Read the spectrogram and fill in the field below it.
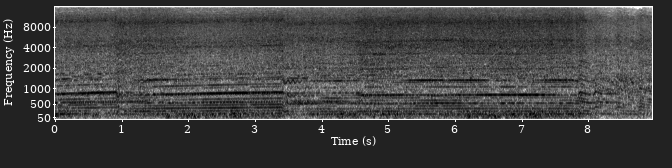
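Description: A racing car engine screams at high revs, shifting up through the gears.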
